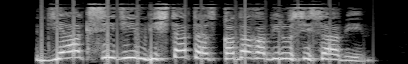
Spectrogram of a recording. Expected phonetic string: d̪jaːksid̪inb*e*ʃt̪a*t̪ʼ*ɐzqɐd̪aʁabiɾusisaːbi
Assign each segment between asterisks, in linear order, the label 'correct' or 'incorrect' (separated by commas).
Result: incorrect, incorrect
